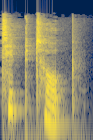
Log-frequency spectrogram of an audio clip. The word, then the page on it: tip-top: British English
